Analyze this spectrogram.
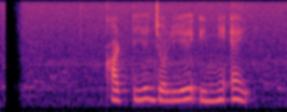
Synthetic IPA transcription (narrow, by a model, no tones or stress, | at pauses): kʰaʈːijəd͡ʒolijeʔinːeʔæj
